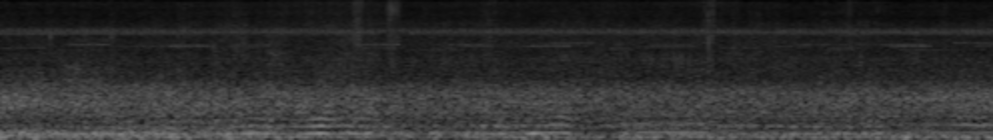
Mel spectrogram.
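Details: Early-evening activity at a honeybee hive entrance as bees return laden with pollen and nectar for winter. A thick, unbroken low buzz of many bees, with the occasional nearer wingbeat hum rising above it.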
